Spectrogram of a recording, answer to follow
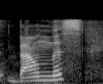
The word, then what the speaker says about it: boundless: Okay, and let's practice boundless. Here we want to change this less to a short I sound instead of an eh.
